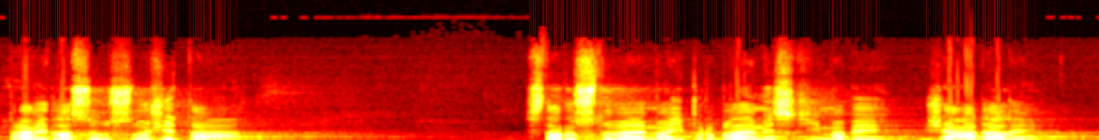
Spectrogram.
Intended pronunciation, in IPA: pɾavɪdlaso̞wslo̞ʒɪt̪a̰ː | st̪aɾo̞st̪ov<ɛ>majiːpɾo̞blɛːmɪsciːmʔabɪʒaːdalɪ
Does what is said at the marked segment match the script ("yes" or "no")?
no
